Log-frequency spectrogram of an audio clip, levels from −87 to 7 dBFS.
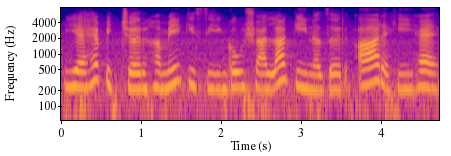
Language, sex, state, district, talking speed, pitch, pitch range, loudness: Hindi, male, Punjab, Fazilka, 125 wpm, 230 Hz, 215-250 Hz, -16 LUFS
